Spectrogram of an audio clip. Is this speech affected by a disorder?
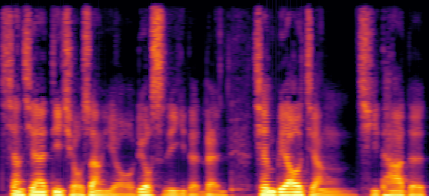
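No.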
